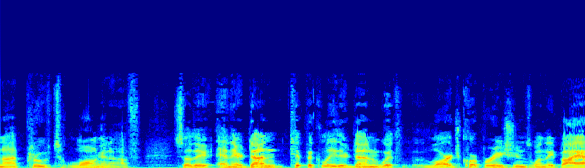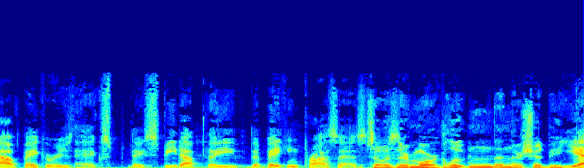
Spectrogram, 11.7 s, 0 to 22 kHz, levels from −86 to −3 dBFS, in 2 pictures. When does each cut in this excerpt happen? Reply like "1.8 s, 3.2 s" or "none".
6.6 s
